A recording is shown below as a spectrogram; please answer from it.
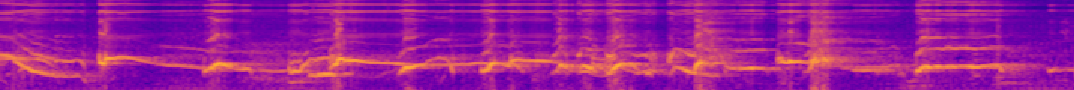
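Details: Pet dog howling and crying in reply to another dog's whines at home, a loud chain reaction of wavering, sliding howls with yips and whimpers, rising and falling in pitch, several overlapping voices, recorded on a camera.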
